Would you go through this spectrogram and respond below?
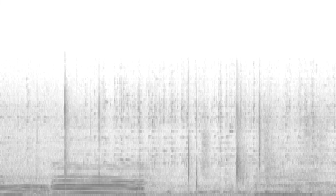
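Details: Madura cattle at a karapan sapi bull race training session at Asemanis field, Madura, East Java, Indonesia: one long, low, droning moo of nearly three seconds, held steady and stepping slightly higher, followed by crowd chatter and sharp knocks.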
